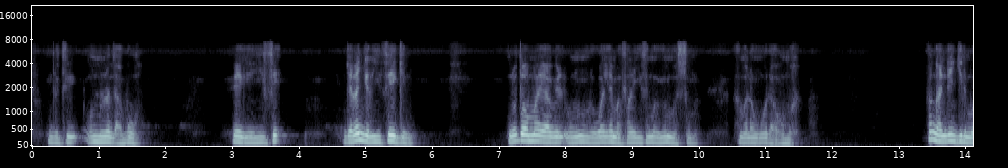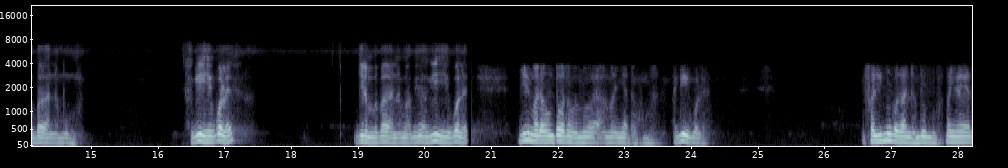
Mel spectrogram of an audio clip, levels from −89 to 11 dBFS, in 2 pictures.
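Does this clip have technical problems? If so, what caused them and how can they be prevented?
Yes. At 20.64 to 20.72 s, an 80 ms handover gap silences the speech completely as the call switches networks. A clean cut with no garbling separates it from packet loss concealment. Prevention: keep the phone on one stable network or enable seamless handover so speech frames keep flowing.

From 20.72 s to the end, a fallback to narrowband removes everything above 4 kHz. This is a lasting bandwidth cut, not a momentary dropout. Before it, the sound has only light, clear-sounding codec damage from HD Voice at around 12.65 kbit/s. After it, the added rasp fits a low-rate narrowband codec near 5.9 kbit/s. Prevention: make sure both networks and handsets support AMR-WB end to end so the call can stay in HD Voice after handover.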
